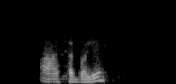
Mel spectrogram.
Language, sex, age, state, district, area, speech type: Hindi, male, 30-45, Madhya Pradesh, Hoshangabad, urban, conversation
